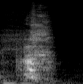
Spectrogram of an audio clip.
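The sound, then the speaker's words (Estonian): A single fairly loud sneeze: a short intake of breath swells into a sharp, breathy burst that cuts off after about half a second, with no talking. “terviseks. terviseks teine tuleb meil tavaliselt.”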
